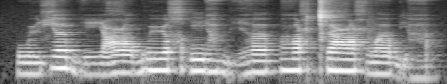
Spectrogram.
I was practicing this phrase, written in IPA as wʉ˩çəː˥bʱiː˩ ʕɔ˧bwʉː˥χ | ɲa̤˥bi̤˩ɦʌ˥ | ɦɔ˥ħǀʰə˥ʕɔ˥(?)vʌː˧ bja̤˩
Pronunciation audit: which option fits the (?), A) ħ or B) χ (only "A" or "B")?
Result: A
